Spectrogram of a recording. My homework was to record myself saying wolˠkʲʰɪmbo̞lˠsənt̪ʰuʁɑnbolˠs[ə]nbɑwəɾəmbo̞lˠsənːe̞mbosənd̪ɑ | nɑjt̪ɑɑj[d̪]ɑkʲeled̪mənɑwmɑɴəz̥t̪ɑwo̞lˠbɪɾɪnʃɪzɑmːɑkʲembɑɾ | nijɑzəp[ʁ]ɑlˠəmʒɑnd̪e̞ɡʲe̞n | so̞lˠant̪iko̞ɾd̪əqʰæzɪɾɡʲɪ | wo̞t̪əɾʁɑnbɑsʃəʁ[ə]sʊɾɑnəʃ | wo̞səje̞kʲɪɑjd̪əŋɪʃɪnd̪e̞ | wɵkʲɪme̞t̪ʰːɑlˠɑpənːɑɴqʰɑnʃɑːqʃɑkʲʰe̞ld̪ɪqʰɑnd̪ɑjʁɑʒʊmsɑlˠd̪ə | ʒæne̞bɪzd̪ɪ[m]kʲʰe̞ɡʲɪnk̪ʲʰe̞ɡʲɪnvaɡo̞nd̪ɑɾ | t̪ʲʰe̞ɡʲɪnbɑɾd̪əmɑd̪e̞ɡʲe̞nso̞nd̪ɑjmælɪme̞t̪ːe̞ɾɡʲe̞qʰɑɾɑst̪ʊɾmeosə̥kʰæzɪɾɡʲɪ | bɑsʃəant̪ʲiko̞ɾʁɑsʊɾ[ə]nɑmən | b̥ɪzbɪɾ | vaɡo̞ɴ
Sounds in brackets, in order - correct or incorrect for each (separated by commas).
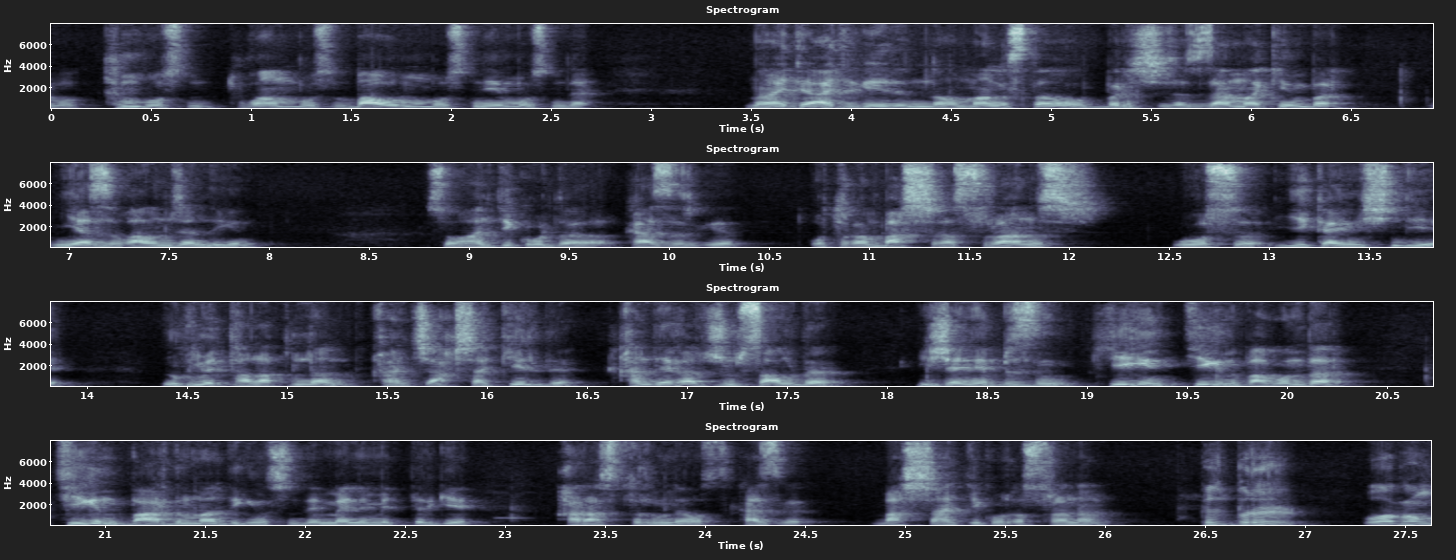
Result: correct, incorrect, correct, incorrect, incorrect, incorrect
